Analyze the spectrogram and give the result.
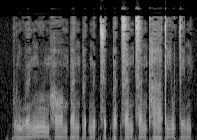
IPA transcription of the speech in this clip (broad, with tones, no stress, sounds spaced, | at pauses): kʷ ɐ˨˩ ŋ w ɵ˨˥ n ŋ uː˥ m h ɔː˨˧ m p ɐ˨˧ ŋ p ɵ˧ t̚ ŋ ɵ˨˥ t̚ s ɵ˨ t̚ p ɐ˨˥ t̚ s ɐ˥ n t͡s ɐ˥ ŋ pʰ aː˨˩ t̪ iː˥ w t̪ ɪ˨˥ ŋ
